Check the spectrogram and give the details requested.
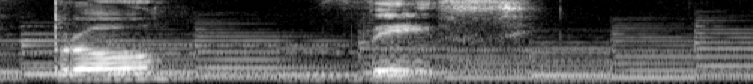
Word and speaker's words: Provence: excursão excursionismo pela província é de Provence pronuncia-se Provence no sul da França em 1913 e quando fazem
